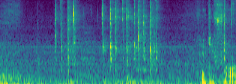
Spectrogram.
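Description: Rapid clicking keystrokes on a computer keyboard during network setup, a quick uneven run of light taps close by with no voices.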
